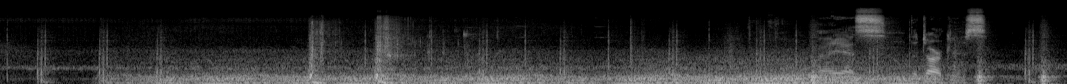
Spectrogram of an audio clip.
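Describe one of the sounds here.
A low rumbling whoosh swells and then dies away.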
